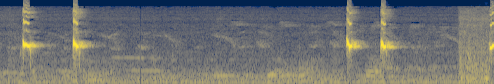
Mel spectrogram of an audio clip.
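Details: Yellow-vented bulbul used as a fighting lure to provoke other bulbuls into singing: four loud, sharp downslurred notes in two pairs with a long pause between, over a quiet background.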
